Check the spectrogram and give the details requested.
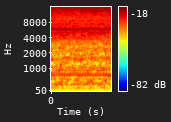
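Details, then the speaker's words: Steady whirring hiss of a slow-speed dental handpiece, with a change of spin direction, during coronal polishing of a 3-year-old girl's teeth at her first pediatric dental cleaning, used as a teaching demonstration for students. "This is gonna spin around a little bit. And I'm just gonna touch your little tooth, cleaning your teeth off, okay? Switching direction."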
